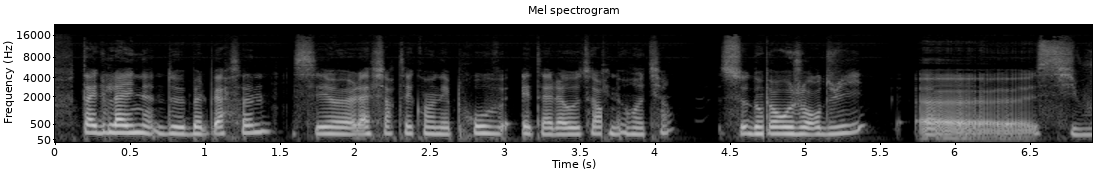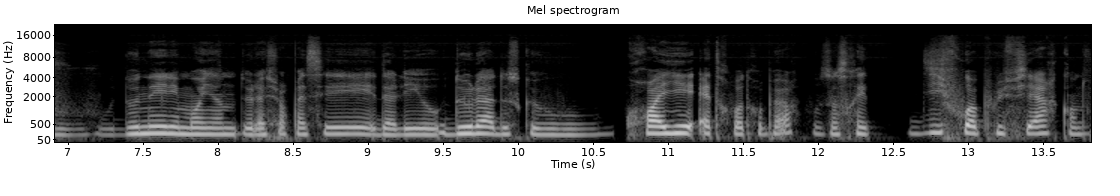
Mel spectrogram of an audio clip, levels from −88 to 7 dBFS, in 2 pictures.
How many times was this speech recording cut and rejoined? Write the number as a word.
five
